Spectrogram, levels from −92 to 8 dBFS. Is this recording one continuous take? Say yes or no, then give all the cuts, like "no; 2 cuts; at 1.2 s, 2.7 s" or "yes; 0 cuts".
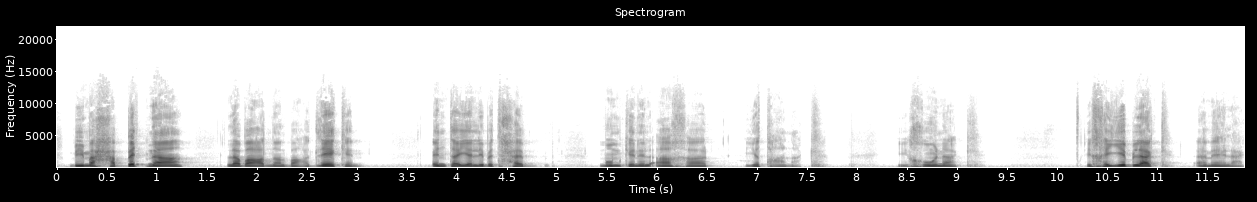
yes; 0 cuts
